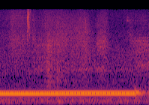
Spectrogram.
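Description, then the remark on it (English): A phone line ringing through the earpiece on a call to British Columbia, Canada: one steady electronic ring tone holds for nearly two seconds, then cuts off, with a faint background hum and no one picking up. “He's not going to answer his phone.”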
